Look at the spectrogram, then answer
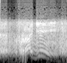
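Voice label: Russian enemy detected mood low, speech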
